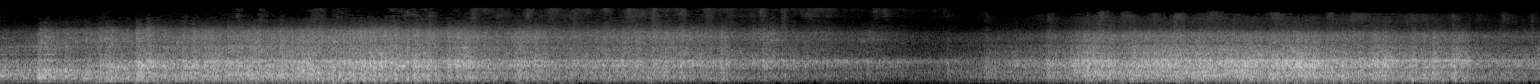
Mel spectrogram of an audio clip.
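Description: Electric multiple-unit passenger train running past on the line, a steady rush of wheels on rail with a faint whine. The sound swells twice, dips briefly around the middle, then rises again and drops away near the end.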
